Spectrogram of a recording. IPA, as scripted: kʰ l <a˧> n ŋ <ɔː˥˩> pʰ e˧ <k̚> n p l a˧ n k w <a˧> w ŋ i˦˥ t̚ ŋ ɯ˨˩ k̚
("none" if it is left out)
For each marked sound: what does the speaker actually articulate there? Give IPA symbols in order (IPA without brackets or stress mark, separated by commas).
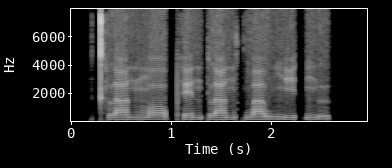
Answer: a˧, ɔː˥˩, none, a˧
